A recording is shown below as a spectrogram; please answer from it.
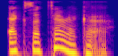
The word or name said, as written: exoterica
